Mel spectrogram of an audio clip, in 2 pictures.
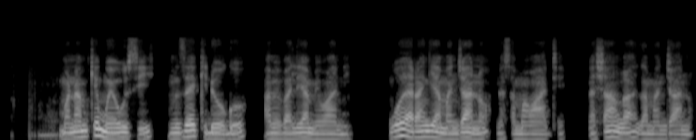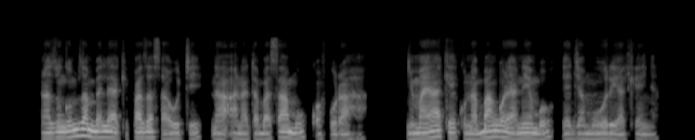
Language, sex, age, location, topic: Swahili, male, 36-49, Kisumu, government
